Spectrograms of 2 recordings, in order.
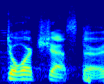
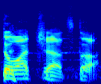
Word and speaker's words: Dorchester: I can't call it Dorchester. It's Dorchester.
